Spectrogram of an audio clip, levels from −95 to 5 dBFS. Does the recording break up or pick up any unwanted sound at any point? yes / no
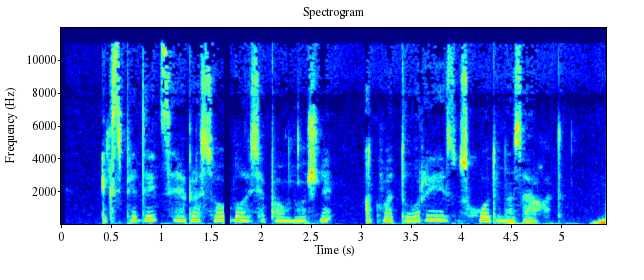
yes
